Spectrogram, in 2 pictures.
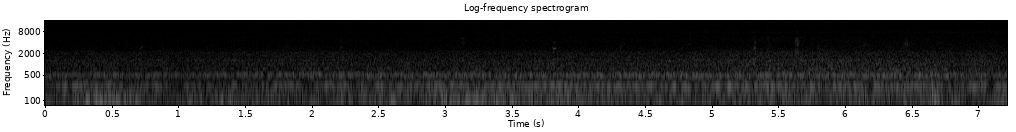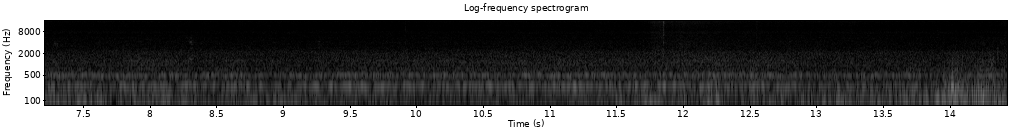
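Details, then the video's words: Honey bee swarm forming near a garden hive around one in the afternoon after a cold, damp week, bees landing to join the cluster; a dense, steady droning hum with strong low tones, continuous throughout, rumbling wind-like bursts underneath. "Catching a Swarm in Real Time!"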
